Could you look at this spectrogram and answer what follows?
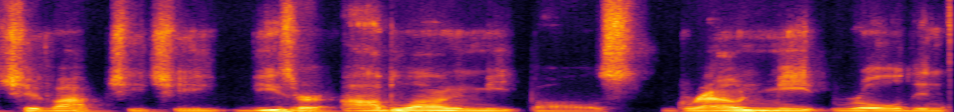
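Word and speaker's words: ćevapčići: in asia i hear it's great definitely okay pronounced chivap chichi these are oblong meatballs ground meat rolled into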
